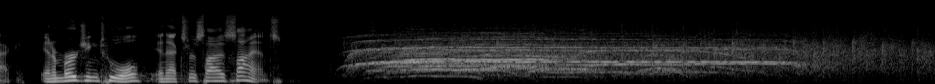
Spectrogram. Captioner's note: applause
